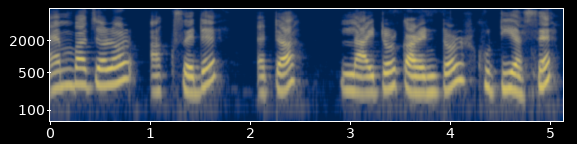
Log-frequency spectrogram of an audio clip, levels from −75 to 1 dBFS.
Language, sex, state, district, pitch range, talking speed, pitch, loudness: Assamese, female, Assam, Sonitpur, 225-305 Hz, 140 wpm, 255 Hz, -17 LUFS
